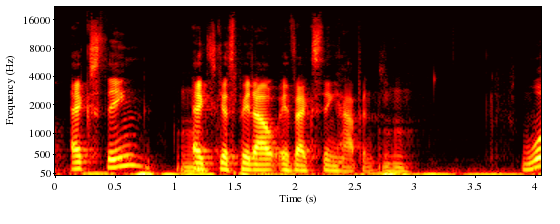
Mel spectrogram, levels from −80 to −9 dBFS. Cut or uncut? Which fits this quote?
uncut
